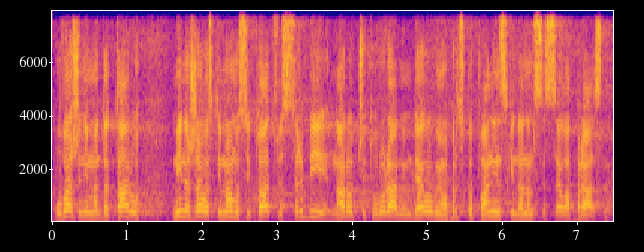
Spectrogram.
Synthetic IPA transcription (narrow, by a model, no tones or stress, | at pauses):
uʋaːʒenimːand̪at̪aːɾu | miːnaʒalˠo̞st̪imamosit̪uaːt̪sijusr̩bijinaːɾo̞t͡ʃit̪ouɾuɾaɾnimd̪elˠoʋimabr̩t̪sko̞plˠaninskimd̪anamse̞selapɾaːznḛ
